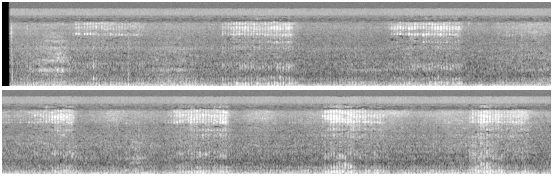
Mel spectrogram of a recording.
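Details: Loud purring from a black cat lying belly-up: a continuous low rumbling drone with rhythmic breath pulses every second or so, each inhale adding a faint airy hiss, steady throughout.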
